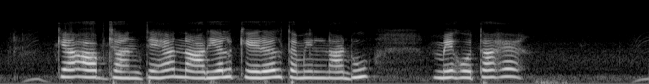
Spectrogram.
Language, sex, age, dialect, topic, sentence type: Hindi, female, 31-35, Hindustani Malvi Khadi Boli, agriculture, statement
